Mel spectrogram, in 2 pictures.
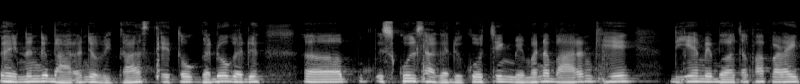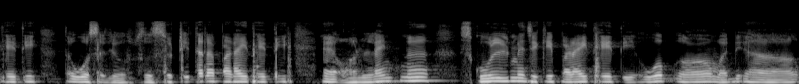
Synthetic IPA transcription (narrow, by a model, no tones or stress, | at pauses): t̪ɐɦɪnənɪ̆ɓaːɾənɪ̆d͡ʑoːʋɪkaːst̪ʰiet̪ʰoɡɐɗoɡɐɗʊ̆ | ɪskuːlsãɡɐɗkoːt͡ɕɪ̃ŋɡmẽmɐnəɓaːɾənɪ̆kʰeː | ɗĩːə̃mẽɓɐt̪ɐfapɐɽ̤aːit̪ʰiet̪ʰi | t̪ɐʊɦosɐʄosʊʈʰit̪ɐɾəpɐɽaːit̪ʰiet̪ʰiɛ̃ːʔɔːnlaːɪnskuːlmẽd͡ʑeːkipɐɽ̤aːit̪ʰiet̪ʰiʊɦoʋɐɗ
